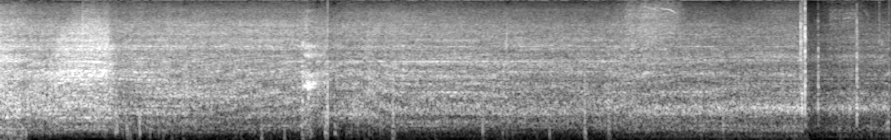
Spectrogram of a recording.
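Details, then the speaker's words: Carlin oil burner on a flood-soaked Bock oil-fired water heater: steady even roar with light crackle and hiss as steam clears out of the wet unit. The burner now stays on, running normally. "It should stay on. Full of water. Look at the steam coming out of that baby. Full of water. Gotta let it run."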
